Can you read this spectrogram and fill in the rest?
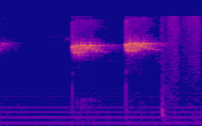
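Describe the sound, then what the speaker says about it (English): Two sharp, high cricket chirps ring out close and clear in a quiet setting, followed by a brief softer sound. "she'll be listening for my cricket sound"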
